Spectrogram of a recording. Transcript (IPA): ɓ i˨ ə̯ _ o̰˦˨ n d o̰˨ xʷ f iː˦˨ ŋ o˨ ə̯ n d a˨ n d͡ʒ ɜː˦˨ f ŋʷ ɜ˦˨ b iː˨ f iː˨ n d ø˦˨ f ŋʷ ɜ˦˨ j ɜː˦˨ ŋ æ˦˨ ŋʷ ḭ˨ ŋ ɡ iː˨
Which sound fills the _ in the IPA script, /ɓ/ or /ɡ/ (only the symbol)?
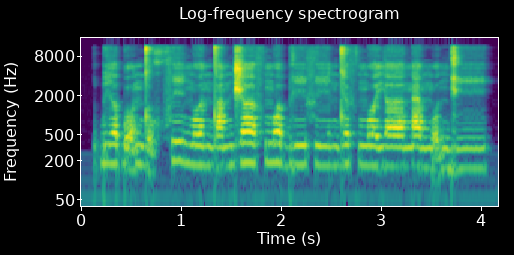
ɓ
